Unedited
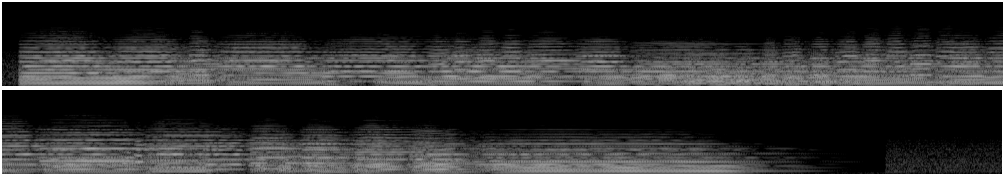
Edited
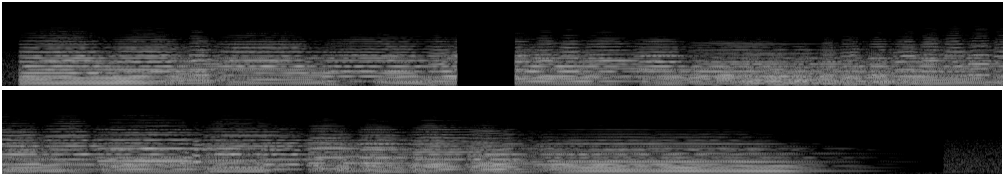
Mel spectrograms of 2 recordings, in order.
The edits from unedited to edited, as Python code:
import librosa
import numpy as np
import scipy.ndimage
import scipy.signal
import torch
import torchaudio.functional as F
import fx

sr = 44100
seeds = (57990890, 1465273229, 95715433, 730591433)

y = fx.edit(x, sr, fx.insert_silence(at_s=4.55, length_s=0.58), tone=tone)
